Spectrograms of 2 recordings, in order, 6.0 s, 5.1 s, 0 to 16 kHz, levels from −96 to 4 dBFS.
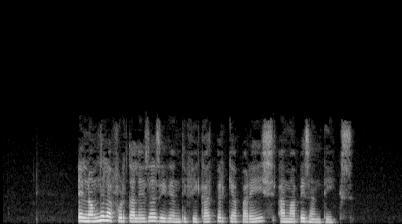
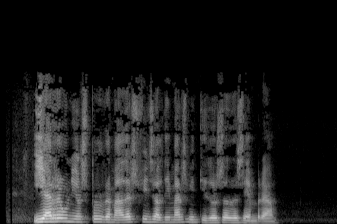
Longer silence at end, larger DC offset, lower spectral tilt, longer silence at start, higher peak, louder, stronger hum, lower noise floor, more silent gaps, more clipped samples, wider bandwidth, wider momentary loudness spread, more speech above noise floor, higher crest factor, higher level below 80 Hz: second, 0.8 s vs 0.95 s; neither; first, -6.5 dB/octave vs -4 dB/octave; first, 1.15 s vs 0.5 s; about the same, -2 dBFS vs -4 dBFS; first, -18 LUFS vs -24 LUFS; neither; second, -73 dBFS vs -77 dBFS; neither; neither; second, 7.6 kHz vs 11 kHz; second, 13 LU vs 16 LU; about the same, 56 dB vs 53 dB; about the same, 18 dB vs 20 dB; first, -62 dBFS vs -78 dBFS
